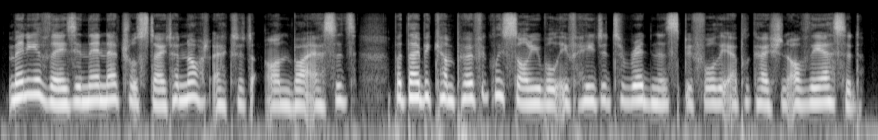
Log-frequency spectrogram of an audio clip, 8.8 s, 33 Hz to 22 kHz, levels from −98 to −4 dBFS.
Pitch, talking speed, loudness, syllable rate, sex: 195 Hz, 190 wpm, -20 LUFS, 6.3 syllables/s, female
